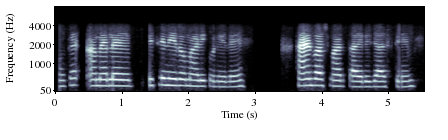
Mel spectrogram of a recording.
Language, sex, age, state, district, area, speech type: Kannada, female, 30-45, Karnataka, Udupi, rural, conversation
